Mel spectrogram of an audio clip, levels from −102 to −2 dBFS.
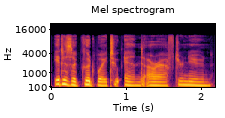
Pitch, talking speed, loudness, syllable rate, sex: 180 Hz, 245 wpm, -18 LUFS, 5.5 syllables/s, female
